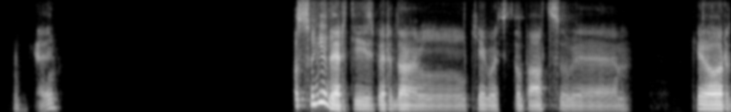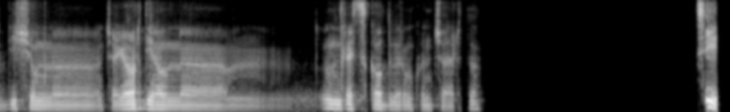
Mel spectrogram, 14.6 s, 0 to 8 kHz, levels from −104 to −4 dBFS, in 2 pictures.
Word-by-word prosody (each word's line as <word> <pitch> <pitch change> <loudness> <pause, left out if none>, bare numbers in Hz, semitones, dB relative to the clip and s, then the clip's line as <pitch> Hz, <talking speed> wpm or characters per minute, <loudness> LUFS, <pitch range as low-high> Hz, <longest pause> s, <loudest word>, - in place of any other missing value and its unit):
Okay. 120 +1 -14 2.4
Posso 175 +5 0
chiederti, 220 - +4
s 95 - -7
perdonami 90 -3 -5
chi - - -12
è - - -5
questo 95 +1 -9
pazzo 95 0 -6
che 90 0 -14 0.7
che 105 - +2
ordisce 100 +1 +3
un 95 -2 -6
cioè, 95 0 -9
che 100 - -2
ordina 105 -1 +4
un 100 0 0
mhmm, 95 -3 -11 0.4
un 115 -2 -1
dress 105 0 0
code 100 -2 -4
per 95 0 -8
un 95 - -10
concerto? 95 +2 -13 2.2
Sì. - - +11
95 Hz, 105 wpm, -25 LUFS, 90-100 Hz, 2.4 s, Sì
